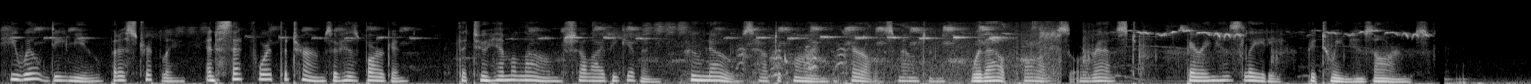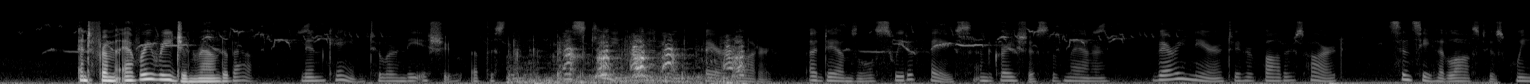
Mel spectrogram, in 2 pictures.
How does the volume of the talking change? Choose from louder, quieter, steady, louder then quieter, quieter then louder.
quieter.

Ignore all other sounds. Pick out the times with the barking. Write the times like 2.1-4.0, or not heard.
6.8-8.7, 20.4-22.8.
